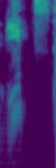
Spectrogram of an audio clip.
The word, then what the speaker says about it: Git: Y no sé por qué es un hub de Git Entonces, probablemente tú puedes explicar que mm, diantres es un get? Eh, un get. Mm, esa, pronunciación, como la está haciendo, me cuesta trabajo porque yo siempre leo git.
